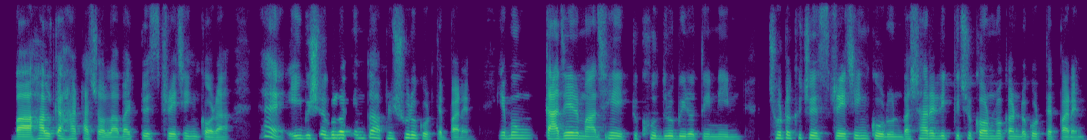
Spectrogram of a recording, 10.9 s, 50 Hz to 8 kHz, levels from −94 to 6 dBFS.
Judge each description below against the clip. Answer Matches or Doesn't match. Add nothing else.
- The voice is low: Doesn't match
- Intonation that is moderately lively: Matches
